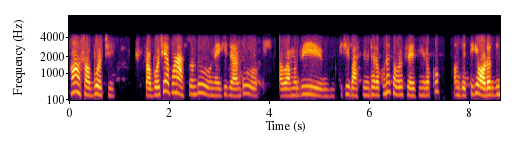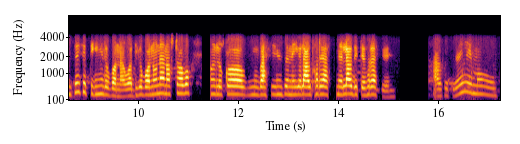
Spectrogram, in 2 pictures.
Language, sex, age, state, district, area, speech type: Odia, female, 60+, Odisha, Jharsuguda, rural, conversation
